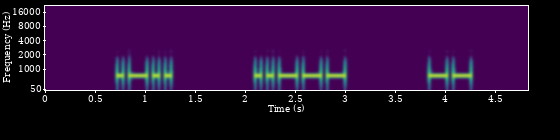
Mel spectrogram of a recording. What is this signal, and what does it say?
Morse code, heard as a keyed tone, about 20 wpm, spaced as for 8 wpm, 700 Hz. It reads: L2M
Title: 107 Lesson 18e - Letter m - Three Characters 20wpm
